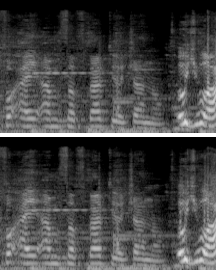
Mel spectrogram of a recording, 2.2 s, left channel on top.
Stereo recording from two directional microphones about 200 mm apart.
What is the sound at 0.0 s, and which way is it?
Speech, 35° right (ahead or behind).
